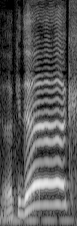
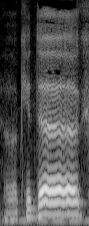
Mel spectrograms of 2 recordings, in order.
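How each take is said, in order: First: Much higher, louder, slow silly voice; host clowning between items; squeaky okie doke. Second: Slow, put-on silly voice; host clowning between items; goofy okie doke. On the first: Acted. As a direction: pop up into a cartoon voice. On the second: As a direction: drag out okie doke in a funny voice. Playful slow say.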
